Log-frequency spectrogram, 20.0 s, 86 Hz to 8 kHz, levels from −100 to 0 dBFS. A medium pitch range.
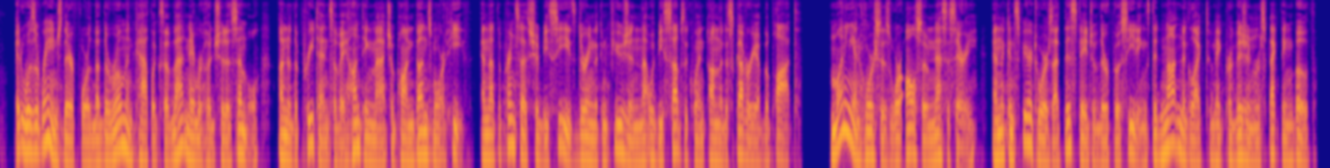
Yes: average, 4.7 semitones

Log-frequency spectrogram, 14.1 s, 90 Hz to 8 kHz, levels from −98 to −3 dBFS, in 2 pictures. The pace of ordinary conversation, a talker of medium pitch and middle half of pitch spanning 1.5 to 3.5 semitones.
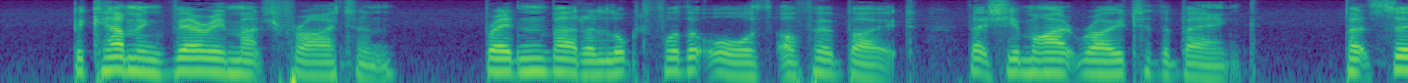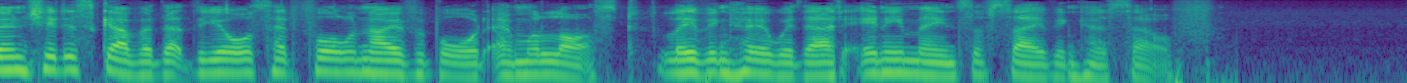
Yes: average, 170 wpm; medium, 150 Hz; average, 3.0 semitones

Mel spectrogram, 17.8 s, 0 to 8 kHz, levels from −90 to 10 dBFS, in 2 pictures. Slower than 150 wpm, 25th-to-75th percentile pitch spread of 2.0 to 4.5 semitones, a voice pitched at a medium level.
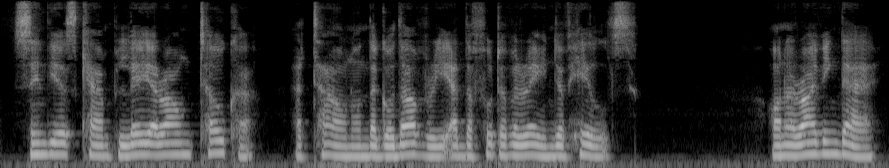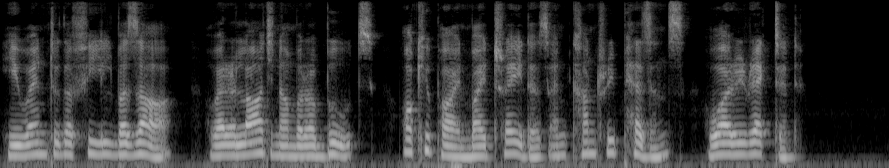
Yes: average, 140 wpm; narrow, 2.6 semitones; medium, 150 Hz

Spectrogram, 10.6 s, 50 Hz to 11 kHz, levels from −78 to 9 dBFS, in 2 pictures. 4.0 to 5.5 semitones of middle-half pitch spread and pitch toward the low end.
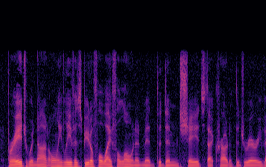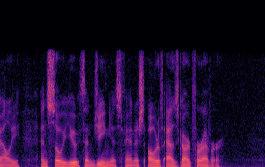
No: average, 2.8 semitones; low, 105 Hz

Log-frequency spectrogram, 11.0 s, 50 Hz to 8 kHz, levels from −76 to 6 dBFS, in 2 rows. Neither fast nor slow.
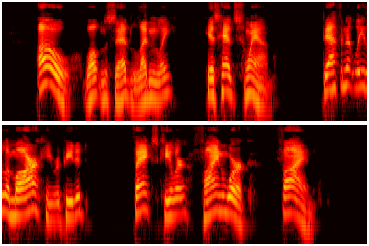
No: slow, 90 wpm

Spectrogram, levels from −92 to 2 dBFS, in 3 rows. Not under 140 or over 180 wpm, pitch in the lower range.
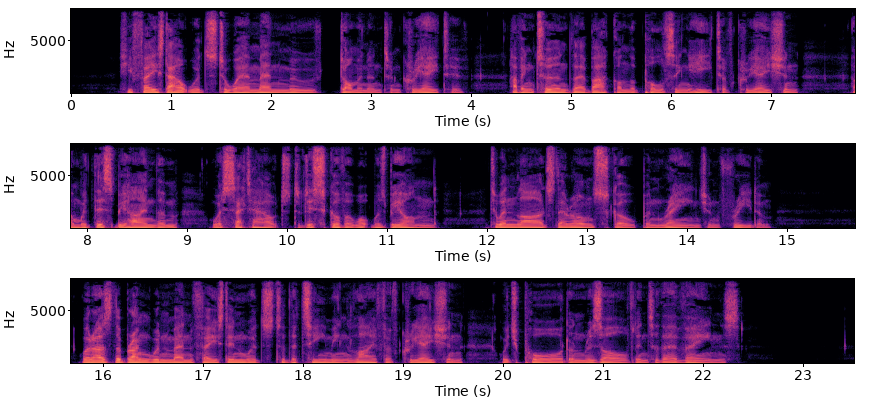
Yes: average, 155 wpm; low, 110 Hz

